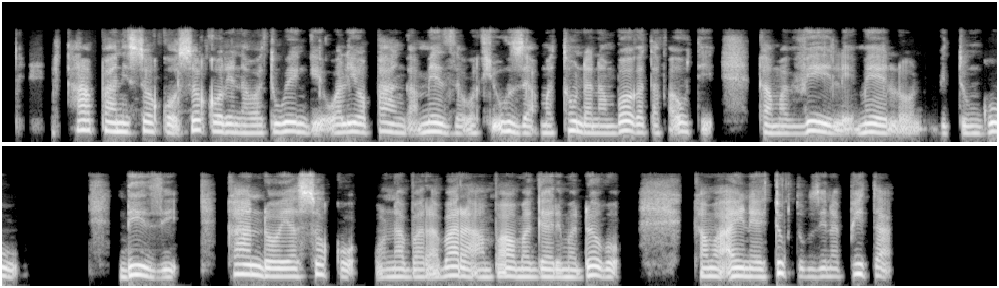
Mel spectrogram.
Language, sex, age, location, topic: Swahili, female, 18-24, Wajir, finance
